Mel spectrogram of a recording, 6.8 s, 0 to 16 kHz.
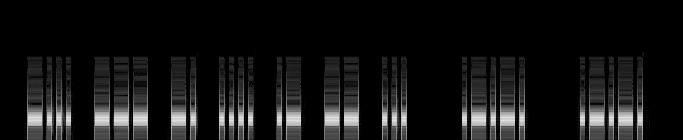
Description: Morse code, heard as a keyed tone, about 25 wpm, spaced as for 20 wpm, 550 Hz. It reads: BONHAMS <AR> <AR>
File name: podcast / News headlines-1x-25x20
